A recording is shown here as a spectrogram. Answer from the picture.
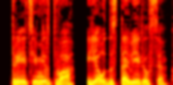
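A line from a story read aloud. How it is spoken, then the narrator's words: Smirking grunt. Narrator (Russian): хмыкнул Макото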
